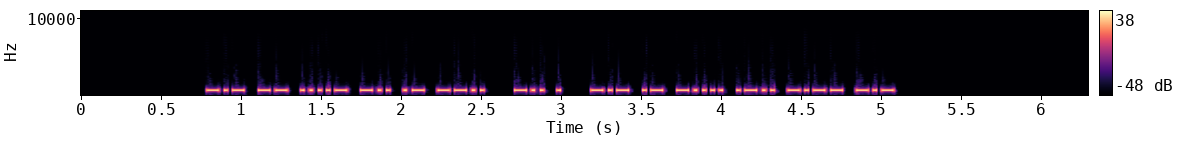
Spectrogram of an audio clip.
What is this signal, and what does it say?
Morse code, heard as a keyed tone, about 42 wpm, 700 Hz. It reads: KM4DAZ DE KA6LYK
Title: USA Callsign DE Callsign 45wpm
